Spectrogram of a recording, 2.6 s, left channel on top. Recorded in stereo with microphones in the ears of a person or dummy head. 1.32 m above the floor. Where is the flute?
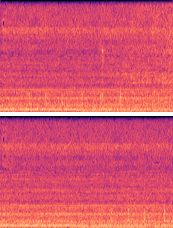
No flute in this recording.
